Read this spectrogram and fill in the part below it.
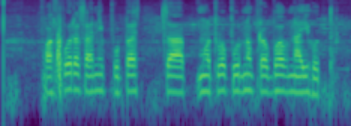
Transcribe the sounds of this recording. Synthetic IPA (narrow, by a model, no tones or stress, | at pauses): fasfəɾəsaniːpuʈa | t͡saməɦət̪ʋəpuɾɳəpɾəbʱaʋnaɦiɦot̪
